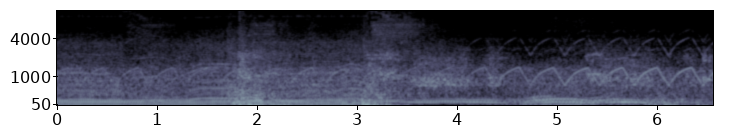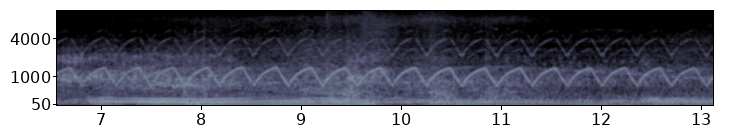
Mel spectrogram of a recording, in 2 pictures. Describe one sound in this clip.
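A sports sedan's engine revs hard as it races and slides.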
